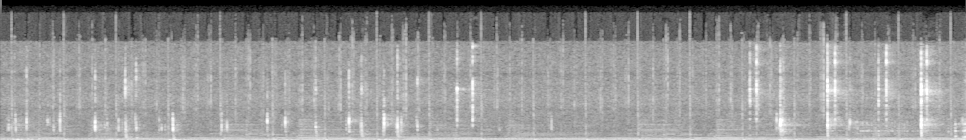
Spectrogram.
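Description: Computer keyboard typing with Ctrl shortcut presses, a steady run of close, crisp key clicks with a few sharper taps, alone with no talk.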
